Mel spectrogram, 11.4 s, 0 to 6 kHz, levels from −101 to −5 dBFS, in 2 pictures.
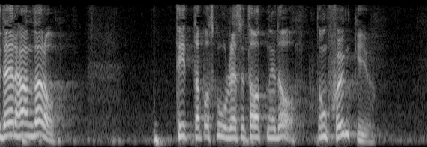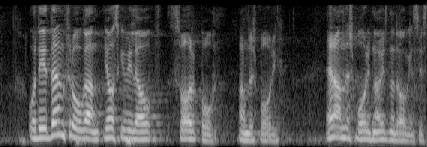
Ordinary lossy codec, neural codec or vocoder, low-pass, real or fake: MP3, 48 kbps; none; 5.4 kHz; real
